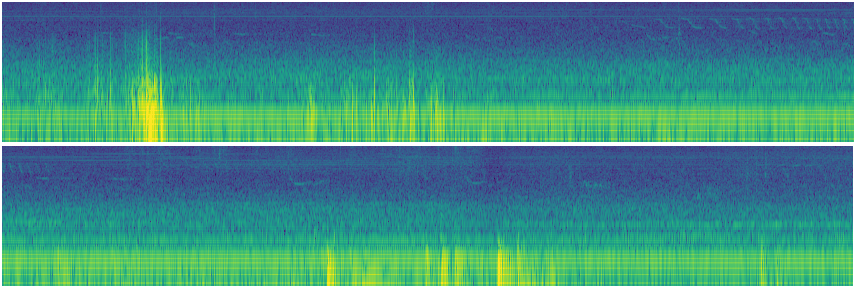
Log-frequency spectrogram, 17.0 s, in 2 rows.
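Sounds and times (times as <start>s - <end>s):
low hum: 0.0s - 17.0s
small birds chirping: 0.4s - 17.0s.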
